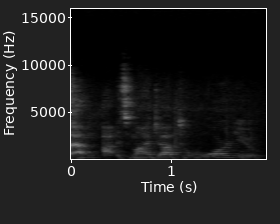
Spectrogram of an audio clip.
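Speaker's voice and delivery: usual speaking voice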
